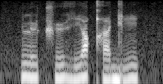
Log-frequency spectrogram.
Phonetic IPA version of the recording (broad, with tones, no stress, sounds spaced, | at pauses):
l ʉ˧˩ t͡ʃʰ ʉ˩˧˩ ɦ i˩˧˩ o̯ qʰ i˩˧˩ ɡ i˩˧˩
